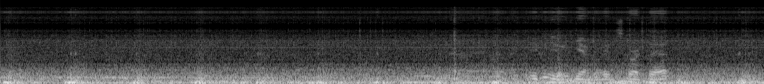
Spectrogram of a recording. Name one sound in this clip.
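An aircraft engine rumbles steadily from inside a cockpit.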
